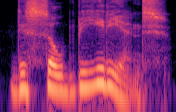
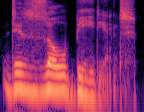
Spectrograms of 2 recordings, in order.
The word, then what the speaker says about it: disobedient: You have to say disobedient with a with an s sound, not disobedient.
